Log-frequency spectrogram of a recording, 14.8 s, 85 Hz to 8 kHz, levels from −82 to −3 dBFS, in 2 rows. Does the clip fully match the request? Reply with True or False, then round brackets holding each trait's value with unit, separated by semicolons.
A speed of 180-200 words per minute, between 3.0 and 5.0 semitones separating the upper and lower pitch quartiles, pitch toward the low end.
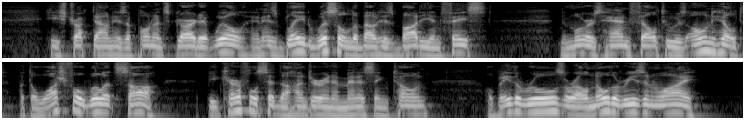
True (190 wpm; 3.4 semitones; 115 Hz)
